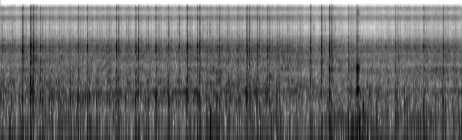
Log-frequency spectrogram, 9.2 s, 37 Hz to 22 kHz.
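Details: 1942 John Deere Unstyled A conversion whose engine was stuck, first start after fitting new spark plug wires: slow, loping, unevenly spaced pops at a quiet idle, firing cleanly without misses or rattles; a normal idle.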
